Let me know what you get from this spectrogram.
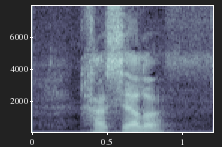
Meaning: gazelle, mammal of the tribe Antilopini
- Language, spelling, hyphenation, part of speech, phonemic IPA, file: Dutch, gazelle, ga‧zel‧le, noun, /ˌɣaːˈzɛ.lə/, Nl-gazelle.ogg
